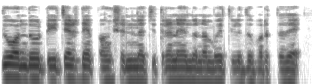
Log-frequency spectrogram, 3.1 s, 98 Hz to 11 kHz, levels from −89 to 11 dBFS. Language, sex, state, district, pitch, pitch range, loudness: Kannada, male, Karnataka, Koppal, 125 Hz, 120-135 Hz, -19 LUFS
